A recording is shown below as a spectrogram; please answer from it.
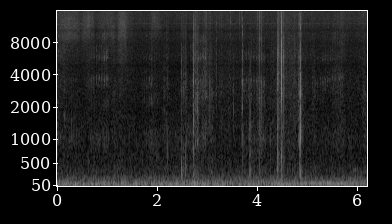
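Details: Simba, a one-year-old male brown-and-white cat, filmed 17 March 2017 in Erlanger, Kentucky, purring in a low, continuous, pulsing rumble, with scattered sharp clicks and taps over it.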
